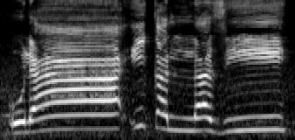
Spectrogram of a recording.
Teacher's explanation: لام مشدد حرف اپنے پہلے والے حرف کے ساتھ مل کر پڑھا جاتا ہے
